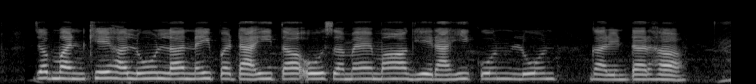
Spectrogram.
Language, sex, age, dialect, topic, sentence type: Chhattisgarhi, female, 60-100, Western/Budati/Khatahi, banking, statement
